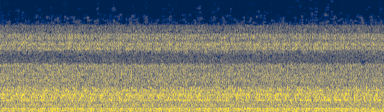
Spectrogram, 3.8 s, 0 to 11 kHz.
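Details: Audi Q7 3.6 FSI VR6 with a knock during warm-up, start after replacing the timing chain kit, oil pump and flushed hydraulic lifters: smooth quiet idle, even hum, no ticking or rattle; normal idle.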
